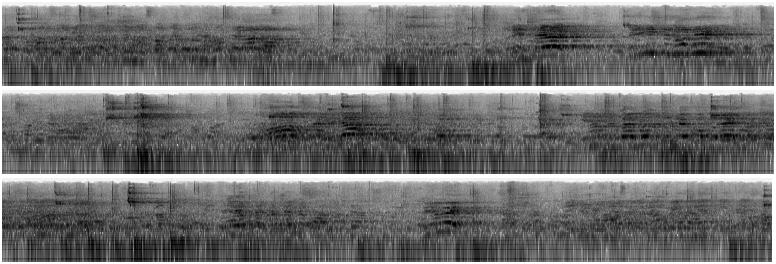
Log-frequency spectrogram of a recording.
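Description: Plastic sticks clack against a ball.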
